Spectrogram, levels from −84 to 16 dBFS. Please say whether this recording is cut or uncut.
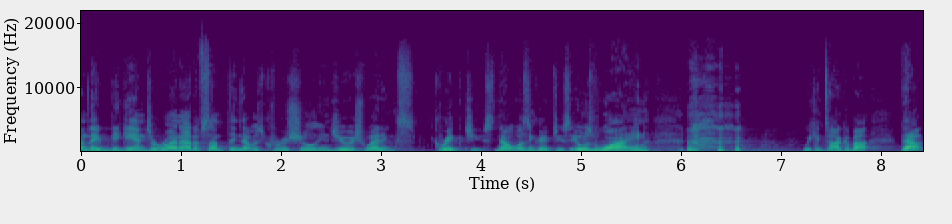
cut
